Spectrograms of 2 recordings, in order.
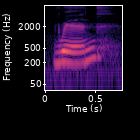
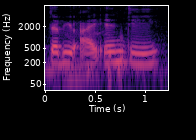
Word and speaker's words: wind: You have words such as wind, that's W-I-N-D, but also when you pronounce it, it could be wind.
